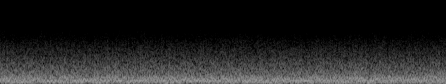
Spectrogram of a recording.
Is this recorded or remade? remade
